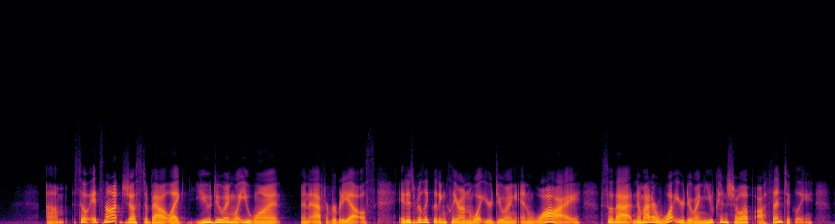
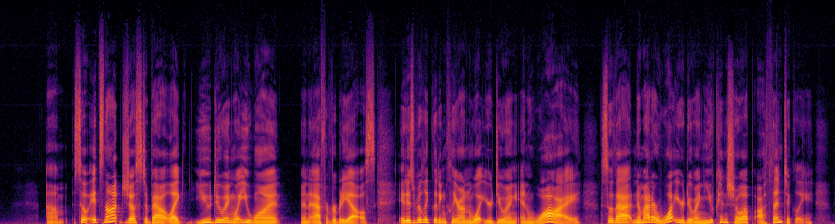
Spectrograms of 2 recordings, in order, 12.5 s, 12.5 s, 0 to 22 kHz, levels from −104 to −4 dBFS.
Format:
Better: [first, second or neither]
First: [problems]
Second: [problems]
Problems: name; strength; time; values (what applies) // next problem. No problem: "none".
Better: second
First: muffled; very; fading above 3.5 kHz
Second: none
